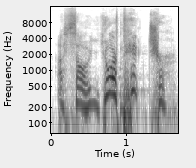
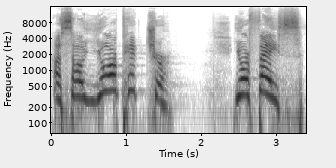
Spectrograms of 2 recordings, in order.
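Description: First: Said in the usual way. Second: Louder and higher, slow and emphatic; a tender voice swelling to a heartfelt cry; passionate outburst. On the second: Acted. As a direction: burst out with sudden passion. Climax, defender's sudden outburst.

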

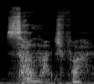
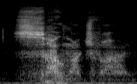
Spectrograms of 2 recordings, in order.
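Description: First: Fading whisper; whispered repeat, even softer; softer whispered echo. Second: Slow hushed whisper; soft whispered joy; whispered delight. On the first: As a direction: let it die away in a breath. Echoes in whisper. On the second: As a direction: breathe it out with relish. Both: Real, not acted.

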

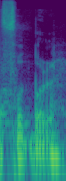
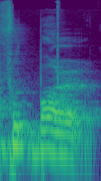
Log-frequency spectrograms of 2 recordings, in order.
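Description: First: Said in the usual way. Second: "fútbol" with the stress on the last syllable; Mexican pronunciation. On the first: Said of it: "y no fútbol". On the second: Shown as a demonstration. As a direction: say "fútbol" as fut-BOL. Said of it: "¿Por qué los mexicanos dicen fútbol y no fútbol?". ("fútbol" con acento en la O final)

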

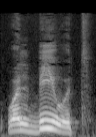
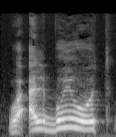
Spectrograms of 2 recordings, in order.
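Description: First: والبيوت said wal-biyut; with kasra. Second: والبيوت said wal-buyut; with damma. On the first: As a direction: spread the first vowel of والبيوت to i. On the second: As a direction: round the first vowel of والبيوت to u. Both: Shown as a demonstration. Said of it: "بالضم والكسر".

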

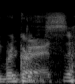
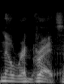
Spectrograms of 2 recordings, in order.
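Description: First: "regrets" garbled for a joke, through laughter; laughingly mangle "regrets" like a misspelt tattoo; joke mispronunciation. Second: Said in the usual way. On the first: Pretend. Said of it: "it's supposed to be". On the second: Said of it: "It's supposed to be".

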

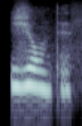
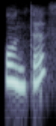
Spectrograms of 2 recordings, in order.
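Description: First: Portuguese "juntas", J like the S in "measure"; Portuguese accent. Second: "Juntas" with a Spanish throaty J; "Juntas" said as in Spanish, harsh J at the start; "Juntas" Spanish style. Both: Shown as a demonstration. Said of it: "solo cambia el acento".

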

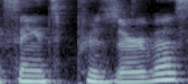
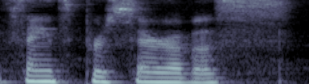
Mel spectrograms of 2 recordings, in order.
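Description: First: Said in the usual way. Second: "Saints preserve us" slow, soft, blurred; slurred saints preserve us. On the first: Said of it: "doesn't sound like he's saying". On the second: Shown as a demonstration. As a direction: mumble "Saints preserve us" like the film. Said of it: "it sounds like he's saying".

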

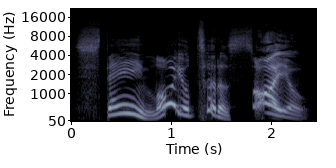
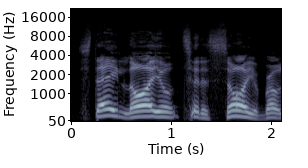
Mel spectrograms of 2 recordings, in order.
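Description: First: Higher, very slow, drawn out; proud title reveal, stretched slow; slow proud announcement. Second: Laughing. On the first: Shown as a demonstration. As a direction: drag out "Staying loyal to the soil" like a title. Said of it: "guess what I titled it". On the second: Real, not acted.

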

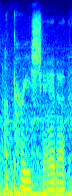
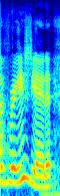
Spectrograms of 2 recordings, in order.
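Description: First: Low, softer, offhand reply; imitated curt reply. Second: Higher, louder sarcastic echo; laugh, then throw his words back; mocking laugh. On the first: Housemate replying in the group conversation, imitated low curt reply. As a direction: imitate him dropping it tersely. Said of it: "That was all he said". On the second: Mocking her housemate's reply, high laughing sarcasm.

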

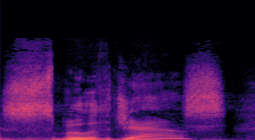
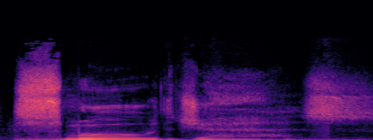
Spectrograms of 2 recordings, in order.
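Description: First: Said in the usual way. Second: Low, silky radio-announcer "Smooth jazz.". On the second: Pretend. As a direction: purr "Smooth jazz." like a late-night DJ.

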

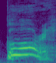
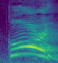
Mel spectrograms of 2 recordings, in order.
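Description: First: Said in the usual way. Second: Louder, laughing shout of Glory; joyful laughing glory. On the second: Real, not acted. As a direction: burst out in delighted praise.

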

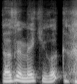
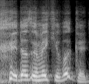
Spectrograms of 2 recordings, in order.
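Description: First: Said in the usual way. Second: Higher and louder, laughing it out; amused, rueful emphasis; laughing repeat. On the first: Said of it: "first take of repeated line". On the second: Real, not acted. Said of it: "laughing repeat of line".

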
